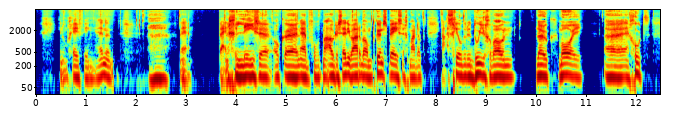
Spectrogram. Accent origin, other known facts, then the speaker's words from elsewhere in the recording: Amsterdam, North Holland, Netherlands; Ja, ik kom uit Amsterdam.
